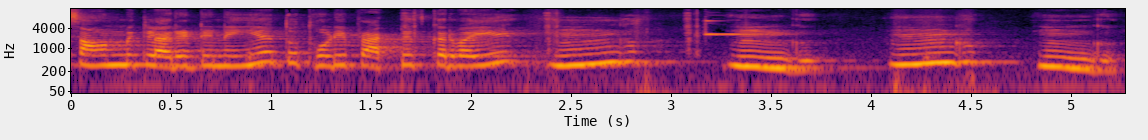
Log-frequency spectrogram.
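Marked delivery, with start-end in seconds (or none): 2.4-5.2 "ंग" repeated, g not fully sounded; ng practice. Shown as a demonstration. Teacher drilling ng sound for children. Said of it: "ग बोलना है पर पूरा नहीं बोलना है".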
